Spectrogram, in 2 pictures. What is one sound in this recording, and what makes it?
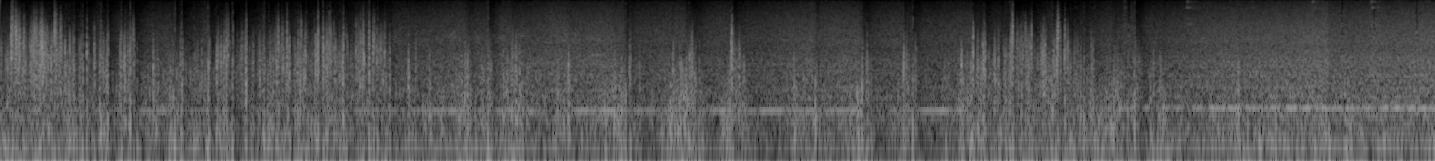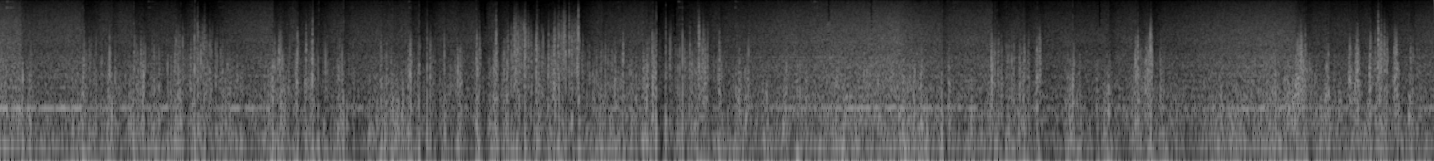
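Strong wind buffets loudly outdoors.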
